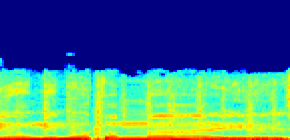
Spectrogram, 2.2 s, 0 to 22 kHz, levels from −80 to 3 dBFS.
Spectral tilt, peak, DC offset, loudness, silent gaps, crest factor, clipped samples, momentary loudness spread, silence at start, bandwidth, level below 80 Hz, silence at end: -5.5 dB/octave; 0 dBFS; under 0.1%; -9 LUFS; none; 8 dB; under 0.1%; 3 LU; 0 s; 11.5 kHz; -34 dBFS; 0 s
